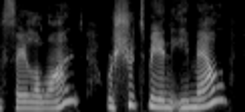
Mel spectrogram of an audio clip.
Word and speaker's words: Lawand: Instagram, LinkedIn, Facebook, it's just my name, Faye Lawand, or shoot me an email and I'll add you to my list. Amazing. So I'm going to spell it for everyone again. So it's Faye, Lawand, Lawand, correct?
